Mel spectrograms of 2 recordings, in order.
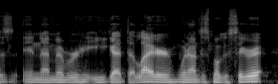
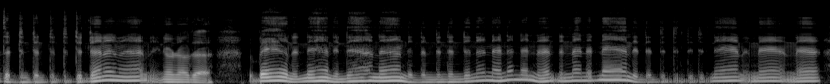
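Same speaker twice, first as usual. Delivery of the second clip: sung guitar riff on dun; riff imitation; 6 semitones higher, 3 dB quieter than usual. Imitating the Slayer riff for the viewers, vocal riff. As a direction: mimic the metal riff vocally. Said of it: "ripped into the Angel Death".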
